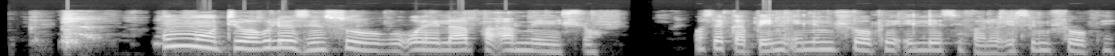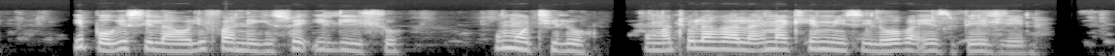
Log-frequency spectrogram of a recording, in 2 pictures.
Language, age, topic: North Ndebele, 36-49, health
